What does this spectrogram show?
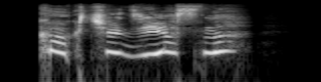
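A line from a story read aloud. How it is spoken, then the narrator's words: Exclaimed. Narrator (Russian): воскликнула девушка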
